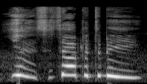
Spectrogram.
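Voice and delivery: very high toy voice; squeaky toy voice. Acted. Thomas toy agrees, very high squeak. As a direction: squeak it like a tiny engine.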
